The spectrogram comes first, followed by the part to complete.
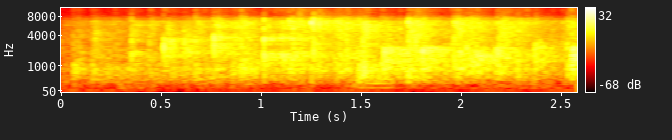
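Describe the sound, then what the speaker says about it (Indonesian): Students applauding group 3 in a classroom, a short burst of mixed hand claps that stays fairly steady throughout. "tepuk tangan dulu untuk kelompok 3"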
